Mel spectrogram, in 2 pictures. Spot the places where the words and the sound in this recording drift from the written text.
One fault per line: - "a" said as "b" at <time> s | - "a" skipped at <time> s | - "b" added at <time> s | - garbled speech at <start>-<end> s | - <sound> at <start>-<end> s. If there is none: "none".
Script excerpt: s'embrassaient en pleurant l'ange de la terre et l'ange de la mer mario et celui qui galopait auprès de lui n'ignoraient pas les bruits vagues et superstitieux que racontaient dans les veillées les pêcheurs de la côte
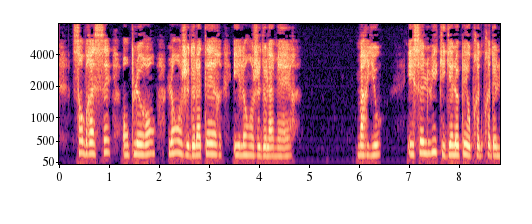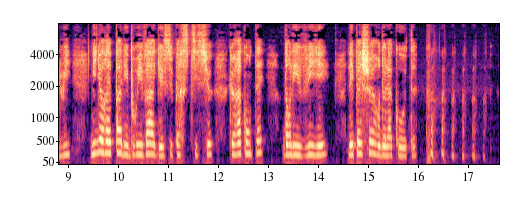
- "auprès" added at 8.4 s
- laugh at 16.1-17.4 s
